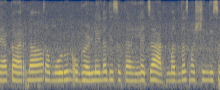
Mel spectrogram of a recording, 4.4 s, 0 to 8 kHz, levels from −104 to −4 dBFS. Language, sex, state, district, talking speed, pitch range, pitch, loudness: Marathi, female, Maharashtra, Solapur, 165 wpm, 220-235 Hz, 230 Hz, -23 LUFS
